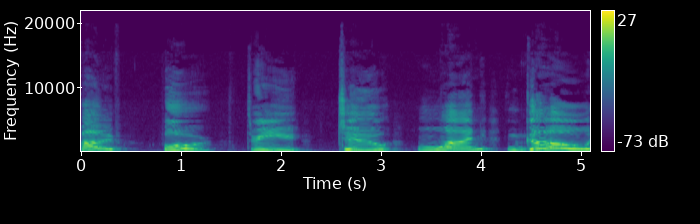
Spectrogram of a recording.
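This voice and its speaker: In a put-on character voice, a woman speaks at an extremely high pitch with lively intonation. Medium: read story.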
